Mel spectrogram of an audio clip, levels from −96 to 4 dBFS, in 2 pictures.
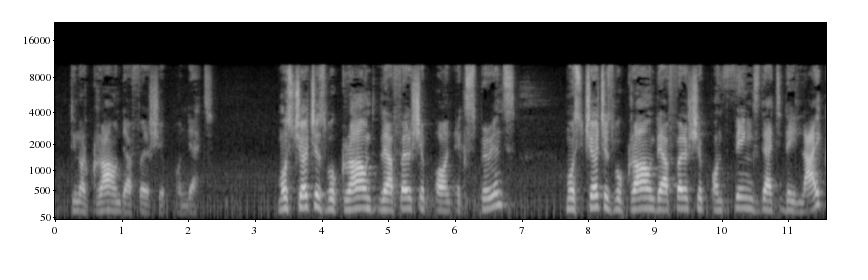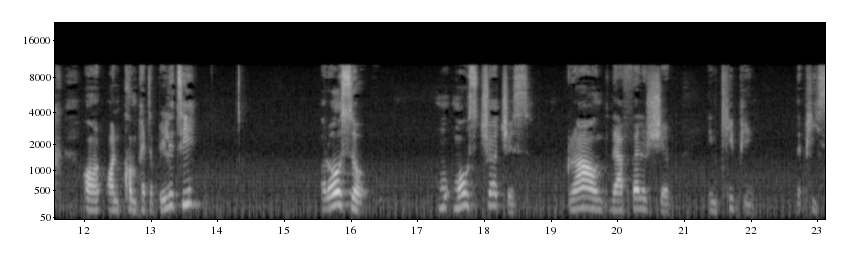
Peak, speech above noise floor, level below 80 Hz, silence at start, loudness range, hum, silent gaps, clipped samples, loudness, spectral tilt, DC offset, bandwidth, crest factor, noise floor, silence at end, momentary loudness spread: -4 dBFS; 34 dB; -74 dBFS; 0.25 s; 8 LU; none; none; under 0.1%; -23 LUFS; -1.5 dB/octave; under 0.1%; 10.5 kHz; 22 dB; -58 dBFS; 0 s; 19 LU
